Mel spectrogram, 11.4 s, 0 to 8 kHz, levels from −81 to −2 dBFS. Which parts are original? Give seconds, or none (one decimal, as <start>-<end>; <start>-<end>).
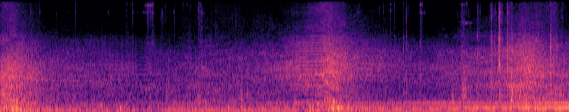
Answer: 0.0-2.0; 3.3-5.9; 6.5-11.4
